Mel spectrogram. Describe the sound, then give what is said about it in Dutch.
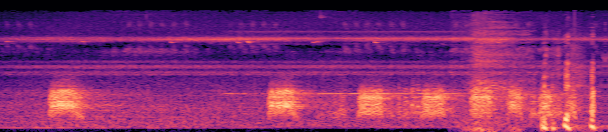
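A series of soft, whistled hoots from an owl, spaced irregularly and then quickening toward the end, with a faint steady hum in the background and no talking. “de uilen klinken hier heel anders”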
